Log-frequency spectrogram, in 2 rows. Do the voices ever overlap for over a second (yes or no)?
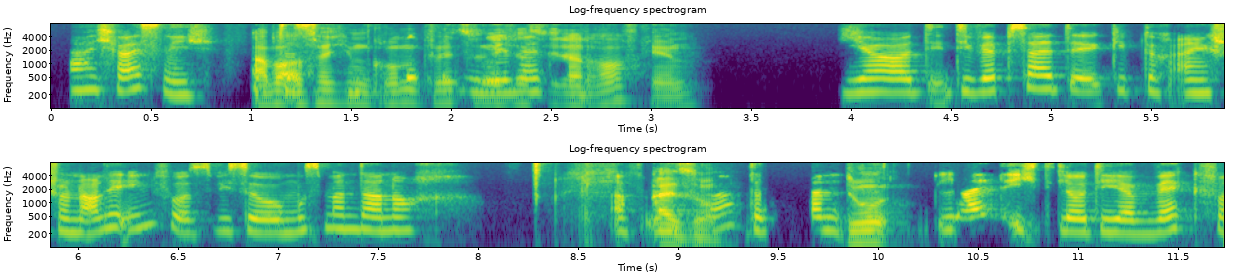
yes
